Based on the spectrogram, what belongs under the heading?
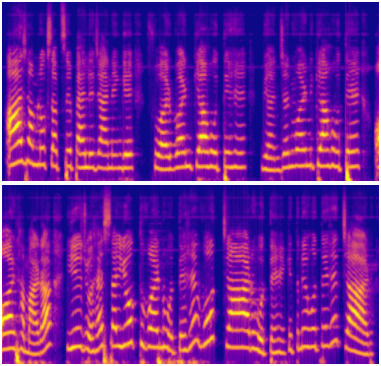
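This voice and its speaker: High-voiced woman teaching a Hindi class. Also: fairly bright tone, no room sound. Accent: Bihari Hindi. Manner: asks questions and answers them herself, calls listeners "beta" and "bachcha"; mixes English words into Hindi. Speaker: primary school Hindi teacher. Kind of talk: classroom lesson.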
